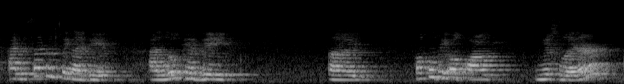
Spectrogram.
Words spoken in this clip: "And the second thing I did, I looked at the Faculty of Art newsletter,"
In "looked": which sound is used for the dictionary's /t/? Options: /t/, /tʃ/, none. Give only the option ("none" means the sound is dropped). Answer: none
